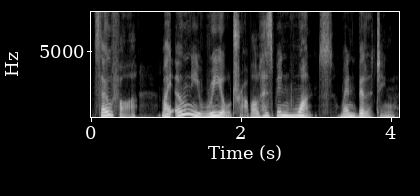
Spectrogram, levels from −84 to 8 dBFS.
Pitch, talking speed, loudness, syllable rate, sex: 205 Hz, 160 wpm, -16 LUFS, 4.2 syllables/s, female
